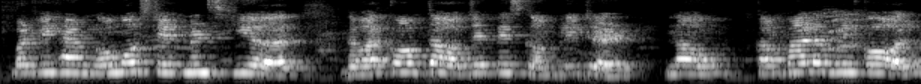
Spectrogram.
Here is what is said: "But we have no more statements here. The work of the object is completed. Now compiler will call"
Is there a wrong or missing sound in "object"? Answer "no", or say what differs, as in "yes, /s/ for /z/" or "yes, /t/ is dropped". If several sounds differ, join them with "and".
no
